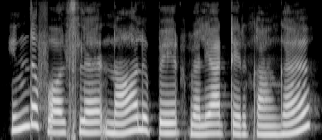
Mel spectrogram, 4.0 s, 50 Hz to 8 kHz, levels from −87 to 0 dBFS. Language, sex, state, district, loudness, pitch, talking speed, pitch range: Tamil, female, Tamil Nadu, Nilgiris, -15 LUFS, 215 Hz, 90 wpm, 200-260 Hz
